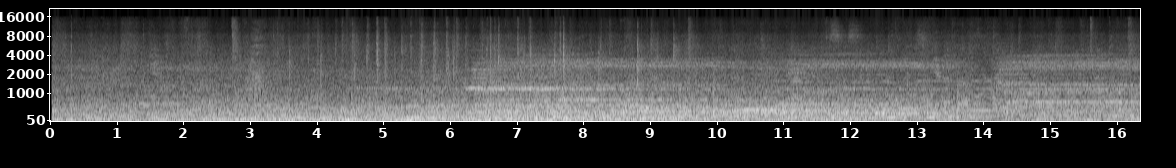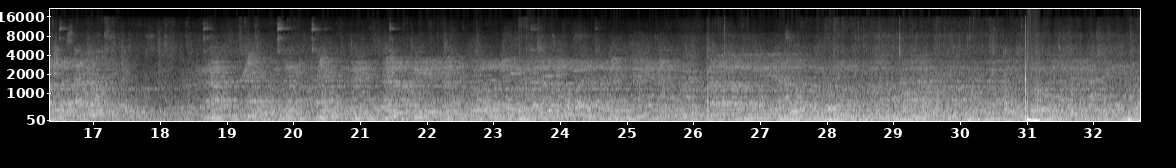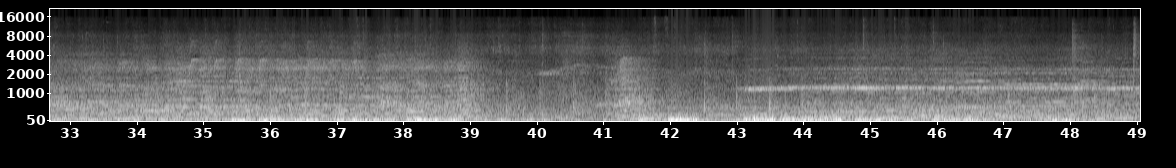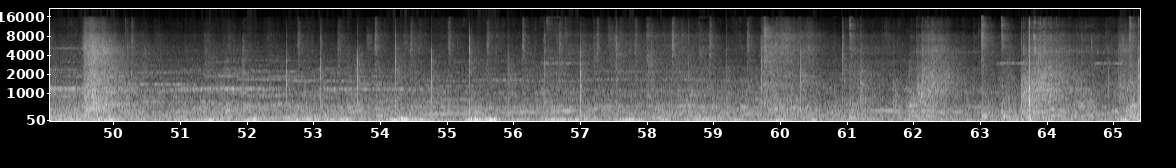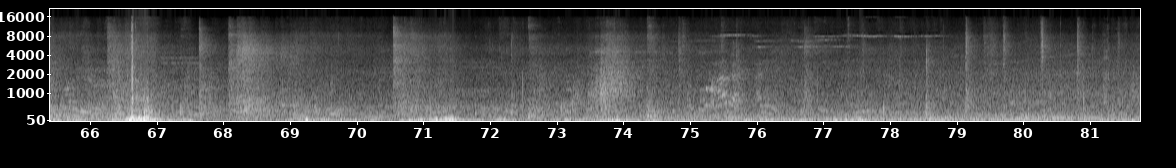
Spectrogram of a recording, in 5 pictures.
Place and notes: Paris, Metro, Choir singing
When you rush through the tunnels of the Paris Metro it can happen that you encounter a complete russian choir!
